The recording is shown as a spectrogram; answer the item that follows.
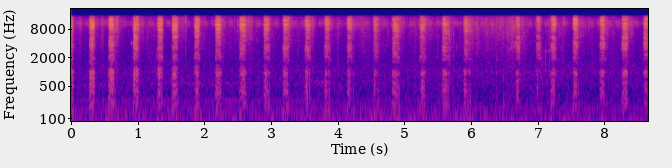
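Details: Hedgehog in a mating encounter, a scuffle between European hedgehogs. A long run of rhythmic huffing snorts, roughly three per second, steady and breathy, with some slight lower-pitched body in a few puffs.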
